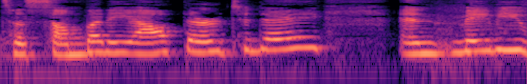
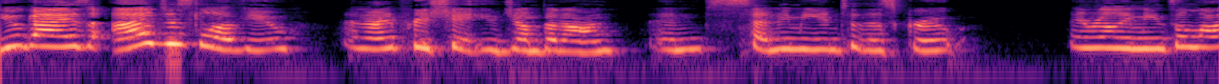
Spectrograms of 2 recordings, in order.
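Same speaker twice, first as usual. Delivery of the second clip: crying through the words, tearful and choked up; 4 semitones higher than usual. Live-stream host thanking viewers who joined the group: crying. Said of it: "Sorry, I'm crying".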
